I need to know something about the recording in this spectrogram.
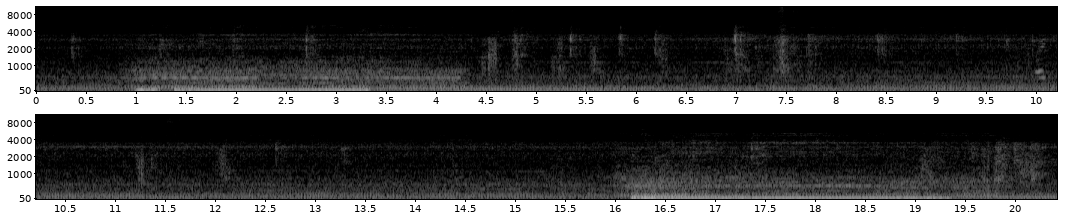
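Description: An excavator engine revs up loudly.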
